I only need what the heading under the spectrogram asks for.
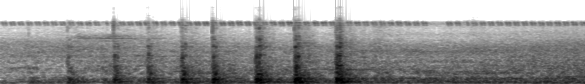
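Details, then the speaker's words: Suzuki Ravi, jacked-up left wheel rocked by hand: sharp knocks about three a second; wheel bearing very loose with excessive play, causing noise from the left wheel on rough roads; bearing to be tightened. "ये अब में bearing delay हैं दोस्तों, जिसकी वजह से ये आवाज़ कर रही थी।"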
